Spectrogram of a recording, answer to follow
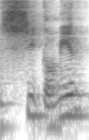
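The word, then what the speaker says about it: Zhytomyr: Está con las estampillas con la letra sh, esa es como la letra sh con Z, se pronuncia como Z, como en Shitomir, por ejemplo.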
